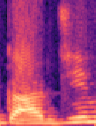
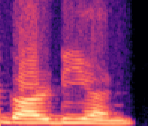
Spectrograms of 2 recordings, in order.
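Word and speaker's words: guardian: না আসল প্রোনাউন্সিয়েশনটা হচ্ছে গার্ডিয়ান আমরা কেউ এটা জানিই না কিন্তু আমরা সবাই ওটাকে গার্জিয়ান বলি গার্জেন হয় না আসল উচ্চারণ হচ্ছে গার্ডিয়ান গার্ডিয়ান মিটিং হয় গার্ডিয়ান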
